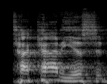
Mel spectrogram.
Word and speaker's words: Tacitus: There are Roman historians, I'll see if I can pronounce their name right, Tacitus, T-A-C-I-T-U-S,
